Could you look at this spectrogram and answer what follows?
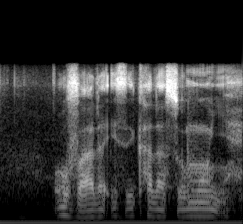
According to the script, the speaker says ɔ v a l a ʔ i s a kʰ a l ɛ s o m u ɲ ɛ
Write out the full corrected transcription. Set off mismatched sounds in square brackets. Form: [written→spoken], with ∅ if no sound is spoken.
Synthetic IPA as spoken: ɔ v a l a ʔ i s [a→i] kʰ a l [ɛ→a] s o m [u→uː] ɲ ɛ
